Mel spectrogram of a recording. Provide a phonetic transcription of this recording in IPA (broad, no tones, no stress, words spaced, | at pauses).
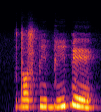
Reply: dɔzpibiɓe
